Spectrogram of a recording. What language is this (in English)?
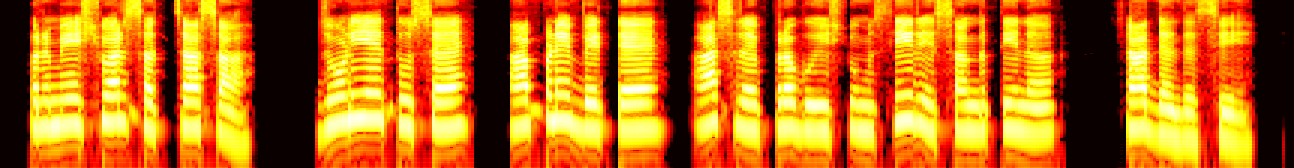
Kullu Pahari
